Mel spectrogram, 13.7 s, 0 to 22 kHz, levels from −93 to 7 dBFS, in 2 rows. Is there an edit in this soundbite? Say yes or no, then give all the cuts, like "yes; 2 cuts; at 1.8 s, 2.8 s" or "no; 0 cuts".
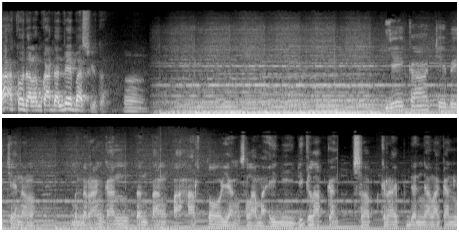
yes; 1 cut; at 2.7 s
